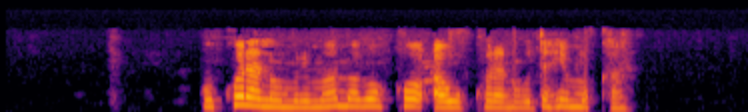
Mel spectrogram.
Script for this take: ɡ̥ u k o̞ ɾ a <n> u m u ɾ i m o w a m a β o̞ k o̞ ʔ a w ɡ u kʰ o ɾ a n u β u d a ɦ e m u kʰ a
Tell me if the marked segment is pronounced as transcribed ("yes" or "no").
yes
